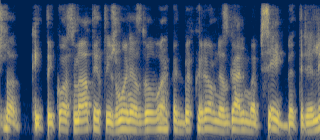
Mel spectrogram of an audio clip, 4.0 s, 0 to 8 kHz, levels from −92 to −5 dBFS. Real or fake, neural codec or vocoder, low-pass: fake; codec, 16 kHz, 6 kbps, DAC; 7.2 kHz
